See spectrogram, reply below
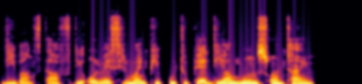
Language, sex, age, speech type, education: Nigerian Pidgin, female, 15-29, spontaneous, tertiary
